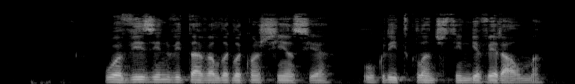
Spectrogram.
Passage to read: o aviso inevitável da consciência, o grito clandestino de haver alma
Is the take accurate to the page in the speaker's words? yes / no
no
